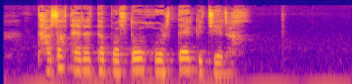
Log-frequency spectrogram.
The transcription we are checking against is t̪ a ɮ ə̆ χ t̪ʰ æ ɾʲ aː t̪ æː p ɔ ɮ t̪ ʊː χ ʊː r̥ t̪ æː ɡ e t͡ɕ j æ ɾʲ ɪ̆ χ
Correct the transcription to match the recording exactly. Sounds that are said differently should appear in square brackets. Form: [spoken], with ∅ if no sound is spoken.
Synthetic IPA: [t̪ʰ] a ɮ ə̆ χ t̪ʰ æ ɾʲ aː t̪ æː p ɔ ɮ t̪ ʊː χ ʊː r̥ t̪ æː ɡ e t͡ɕ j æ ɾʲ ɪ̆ χ

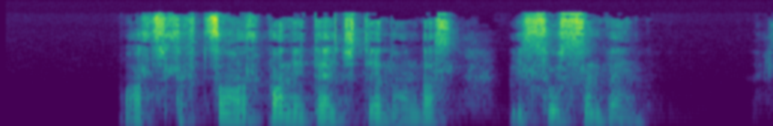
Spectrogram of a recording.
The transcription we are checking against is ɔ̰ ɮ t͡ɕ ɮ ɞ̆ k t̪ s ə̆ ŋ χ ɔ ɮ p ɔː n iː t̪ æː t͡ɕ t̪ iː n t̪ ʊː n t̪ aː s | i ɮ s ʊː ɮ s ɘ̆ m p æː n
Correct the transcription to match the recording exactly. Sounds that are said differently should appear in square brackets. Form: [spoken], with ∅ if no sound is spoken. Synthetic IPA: ɔ̰ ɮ t͡ɕ ɮ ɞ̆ k t̪ s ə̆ ŋ χ ɔ ɮ p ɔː n iː t̪ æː t͡ɕ t̪ iː n t̪ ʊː n t̪ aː s | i ɮ s [uː] ɮ s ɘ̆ m p æː n

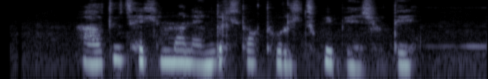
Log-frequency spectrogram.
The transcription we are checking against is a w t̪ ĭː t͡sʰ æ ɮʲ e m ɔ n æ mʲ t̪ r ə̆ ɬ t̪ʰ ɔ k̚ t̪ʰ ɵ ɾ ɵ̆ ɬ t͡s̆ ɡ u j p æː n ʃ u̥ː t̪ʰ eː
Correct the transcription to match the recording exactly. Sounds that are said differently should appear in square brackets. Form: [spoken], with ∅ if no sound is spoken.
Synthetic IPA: a w t̪ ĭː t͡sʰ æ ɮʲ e m ɔ n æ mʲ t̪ r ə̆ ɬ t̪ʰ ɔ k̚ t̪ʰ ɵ ɾ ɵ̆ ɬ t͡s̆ ɡ u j p æː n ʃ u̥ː [t̪] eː

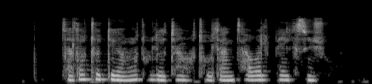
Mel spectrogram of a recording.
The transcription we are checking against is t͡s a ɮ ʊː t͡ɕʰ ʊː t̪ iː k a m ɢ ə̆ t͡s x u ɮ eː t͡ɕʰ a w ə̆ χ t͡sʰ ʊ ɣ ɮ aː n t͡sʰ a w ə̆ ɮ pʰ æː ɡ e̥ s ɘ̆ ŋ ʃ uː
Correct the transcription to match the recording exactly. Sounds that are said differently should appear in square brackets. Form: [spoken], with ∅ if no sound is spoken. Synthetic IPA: t͡s a ɮ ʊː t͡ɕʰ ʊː t̪ iː k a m ɢ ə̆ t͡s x u ɮ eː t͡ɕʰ a w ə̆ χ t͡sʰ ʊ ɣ ɮ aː n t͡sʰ a w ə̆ ɮ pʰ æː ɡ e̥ s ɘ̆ ŋ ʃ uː

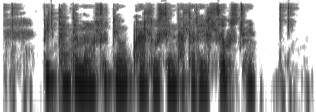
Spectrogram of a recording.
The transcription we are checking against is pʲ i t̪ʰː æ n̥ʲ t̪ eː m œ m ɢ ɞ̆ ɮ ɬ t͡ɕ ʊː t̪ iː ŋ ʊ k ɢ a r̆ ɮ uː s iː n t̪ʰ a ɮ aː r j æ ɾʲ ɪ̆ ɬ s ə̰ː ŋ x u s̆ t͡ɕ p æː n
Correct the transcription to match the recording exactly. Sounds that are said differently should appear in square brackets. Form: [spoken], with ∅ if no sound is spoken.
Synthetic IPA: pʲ i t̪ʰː æ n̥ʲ t̪ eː m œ [ɴ] ɢ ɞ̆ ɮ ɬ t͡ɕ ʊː t̪ iː ŋ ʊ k ɢ a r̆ ɮ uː s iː n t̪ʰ a ɮ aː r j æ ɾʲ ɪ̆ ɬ s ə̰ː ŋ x u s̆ t͡ɕ p æː n

